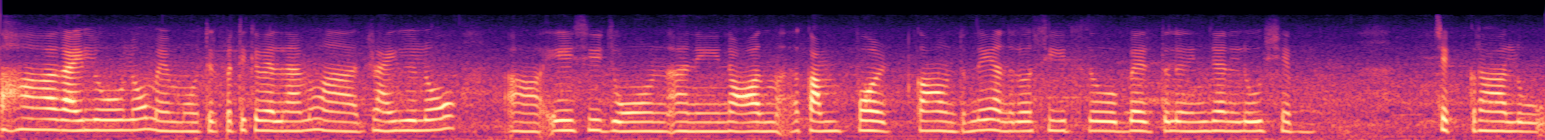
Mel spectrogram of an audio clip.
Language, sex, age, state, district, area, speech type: Telugu, female, 18-30, Andhra Pradesh, Visakhapatnam, urban, spontaneous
